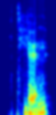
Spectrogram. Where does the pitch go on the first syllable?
low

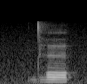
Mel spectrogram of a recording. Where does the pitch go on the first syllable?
high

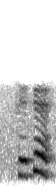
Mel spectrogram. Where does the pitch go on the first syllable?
low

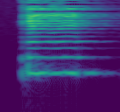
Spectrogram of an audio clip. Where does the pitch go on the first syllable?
high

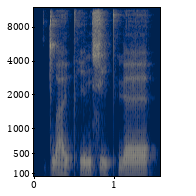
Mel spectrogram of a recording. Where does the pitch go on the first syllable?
low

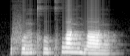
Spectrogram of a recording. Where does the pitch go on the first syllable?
rising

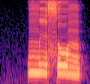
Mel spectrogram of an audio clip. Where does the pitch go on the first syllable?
falling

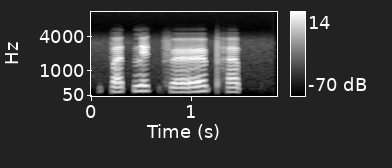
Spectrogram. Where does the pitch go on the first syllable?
rising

